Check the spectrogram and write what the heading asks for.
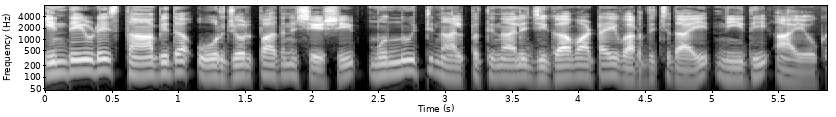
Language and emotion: Malayalam, neutral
